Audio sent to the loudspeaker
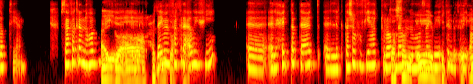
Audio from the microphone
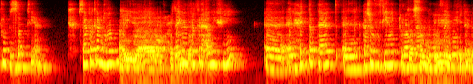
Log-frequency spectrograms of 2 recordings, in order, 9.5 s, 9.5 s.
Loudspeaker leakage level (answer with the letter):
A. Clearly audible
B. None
A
